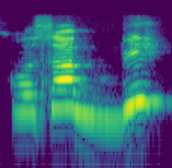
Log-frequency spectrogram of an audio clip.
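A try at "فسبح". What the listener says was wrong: So pronounce this letter as fa. Fa. Fasabih. So here we have the ba as a mushaddid letter because it carries a tashdid.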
